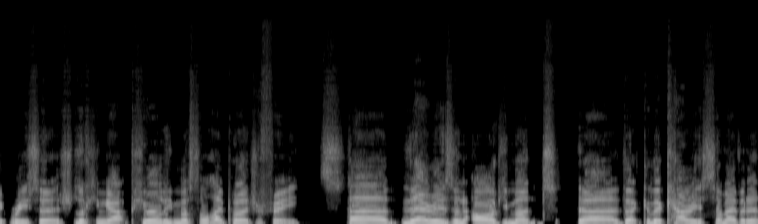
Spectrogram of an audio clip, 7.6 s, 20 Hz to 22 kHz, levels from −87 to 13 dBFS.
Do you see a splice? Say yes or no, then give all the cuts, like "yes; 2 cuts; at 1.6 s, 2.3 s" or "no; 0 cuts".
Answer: no; 0 cuts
